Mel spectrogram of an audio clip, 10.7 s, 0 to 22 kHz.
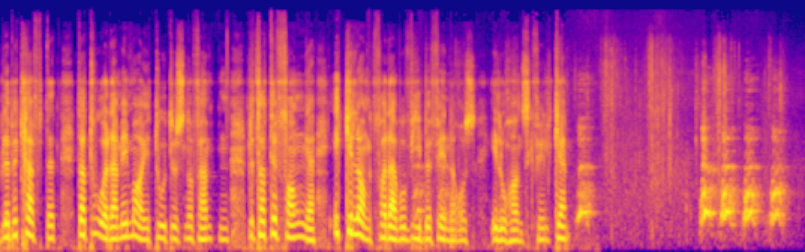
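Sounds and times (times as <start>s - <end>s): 
speech: 0.0s - 7.9s
dogs barking at a military post near the border in Luhansk region Ukraine: 5.5s - 6.2s, 7.6s - 8.1s, 9.3s - 10.6s.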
